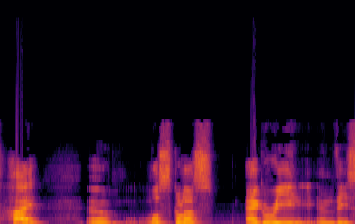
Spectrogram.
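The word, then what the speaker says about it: é: The early form of this word is reconstructed as hai.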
